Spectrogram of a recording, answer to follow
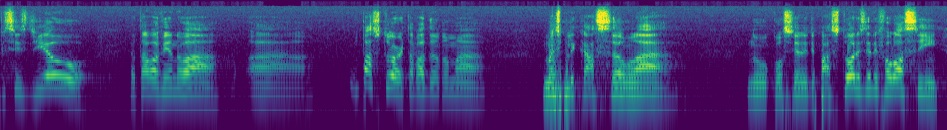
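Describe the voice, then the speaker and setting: A man's voice: high-pitched, in a large hall. A Brazilian pastor preaching a sermon in a conversational, joking way, acting out quotes from his congregation. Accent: Brazilian Portuguese. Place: small church hall.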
